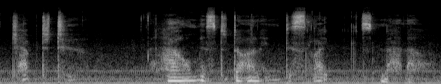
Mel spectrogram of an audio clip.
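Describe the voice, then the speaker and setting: Soft-spoken and whispering, a woman talks in a calm tone at a fairly slow pace over noticeable background noise. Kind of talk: ASMR whispered book reading. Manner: soft-spoken, whispered, calm.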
